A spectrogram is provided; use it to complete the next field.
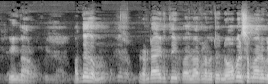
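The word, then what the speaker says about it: Ignarro: വച്ചിരിക്കുന്നത് ലൂയി ഗഹിനാറോ എന്നൊരാളാണ് ഹിനാറോ എന്ന് പറഞ്ഞാൽ ഐജിഎൻഎ ആർആർഓ എന്നാണ് ജിഎച്ച് എന്നാണ് ഉച്ചാരണം ഇഗ്നാറോ അദ്ദേഹം 2016ലെ മറ്റ നോബൽ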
